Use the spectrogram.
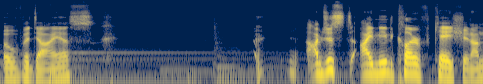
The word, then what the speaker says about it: Ovidius: I'm not gonna go through a whole game again and say a character's name wrong. That's how I say it. Say it. Okay. Okay, we're good. OVIDIUS.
